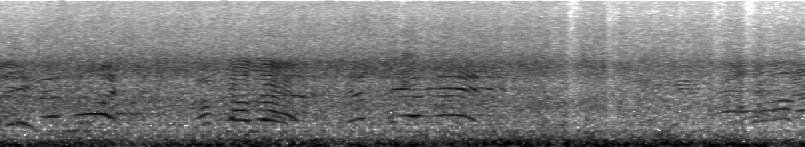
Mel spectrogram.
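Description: Wind buffeting the microphone with a heavy, continuous rumble, over faint, distant shouts of players calling out on the pitch several times.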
